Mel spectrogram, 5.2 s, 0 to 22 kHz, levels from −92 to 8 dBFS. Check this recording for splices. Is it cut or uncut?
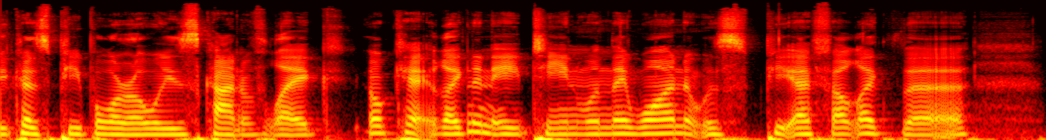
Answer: cut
